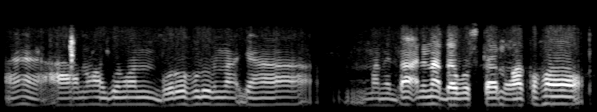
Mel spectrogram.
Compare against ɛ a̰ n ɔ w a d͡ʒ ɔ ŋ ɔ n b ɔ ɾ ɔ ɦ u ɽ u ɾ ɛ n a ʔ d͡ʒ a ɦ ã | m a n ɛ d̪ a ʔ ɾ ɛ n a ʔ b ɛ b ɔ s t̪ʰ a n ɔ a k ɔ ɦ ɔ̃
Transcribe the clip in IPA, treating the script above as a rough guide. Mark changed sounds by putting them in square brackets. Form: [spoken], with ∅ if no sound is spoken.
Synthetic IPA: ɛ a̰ n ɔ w a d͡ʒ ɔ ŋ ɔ n b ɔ ɾ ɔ ɦ u ɽ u ɾ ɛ n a ʔ d͡ʒ a ɦ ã | m a n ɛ d̪ a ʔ ɾ ɛ n a ʔ b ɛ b ɔ s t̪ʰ a n ɔ a k ɔ ɦ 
